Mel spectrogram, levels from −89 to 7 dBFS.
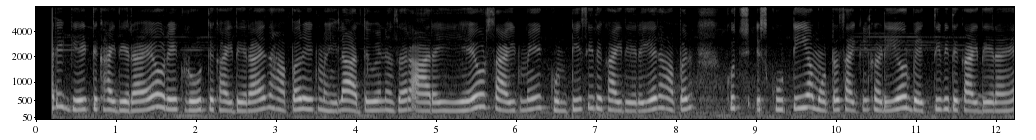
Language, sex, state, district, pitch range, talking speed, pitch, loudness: Hindi, female, Chhattisgarh, Raigarh, 240-275 Hz, 230 wpm, 255 Hz, -31 LUFS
